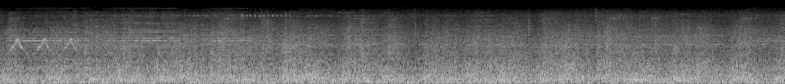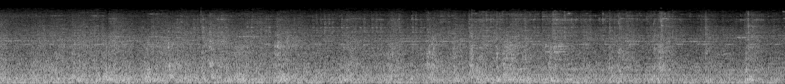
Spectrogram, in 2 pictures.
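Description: Passenger coaches of an express train rolling over yard points and rail joints, the wheels clattering and clanking in a steady stream of clicks.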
